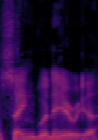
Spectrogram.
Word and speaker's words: sanguinaria: And one of those herbs is a herb called sanguinaria. I'll spell it for you. S-A-N-G-U-I-N-A-R-I-A, sanguinaria.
